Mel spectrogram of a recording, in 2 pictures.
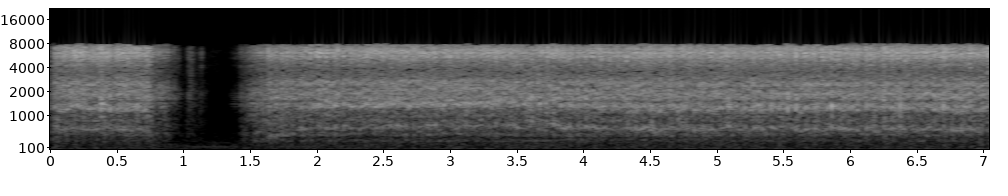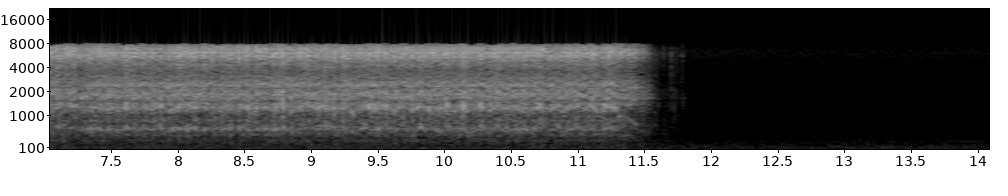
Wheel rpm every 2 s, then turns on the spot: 90, 160, 160, 160, 160, 110, 0.
none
